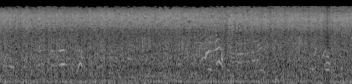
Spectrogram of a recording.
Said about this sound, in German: Hast du denn jetzt den Springbrunnen weggenommen oder was? Jetzt ist er aus. Weil der Springbrunnen reagiert auf Menschen, die auf ihn zukommen.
